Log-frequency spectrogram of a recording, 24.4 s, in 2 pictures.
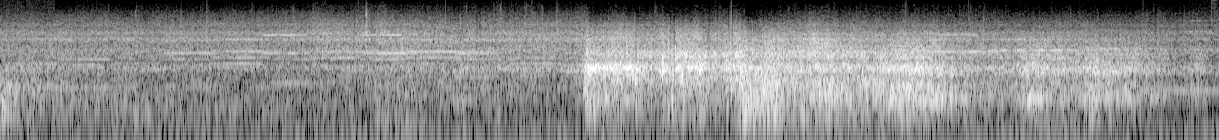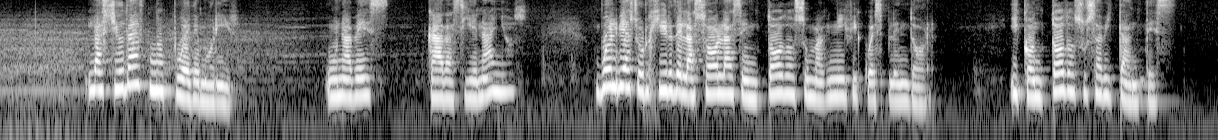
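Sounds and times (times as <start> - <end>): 
deep thunder rumbling: 0.0 - 15.5
heavy rain in violent thunderstorm: 0.0 - 16.8
speech: 13.1 - 14.7, 15.5 - 17.5, 18.1 - 21.6, 22.3 - 24.0.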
